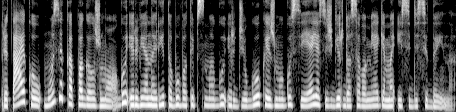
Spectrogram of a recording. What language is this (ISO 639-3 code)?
lit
